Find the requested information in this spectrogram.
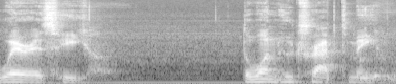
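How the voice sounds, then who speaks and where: A man does a put-on character voice at medium pitch, flat and monotone, at a moderate pace. Background noise is clearly audible. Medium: actual play. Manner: urgent, grave.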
